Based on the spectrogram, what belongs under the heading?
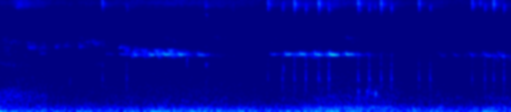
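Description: Faint bird trills: three short runs of rapid, high chirps, about a second in, near the middle and near the end, over a low background rumble.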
